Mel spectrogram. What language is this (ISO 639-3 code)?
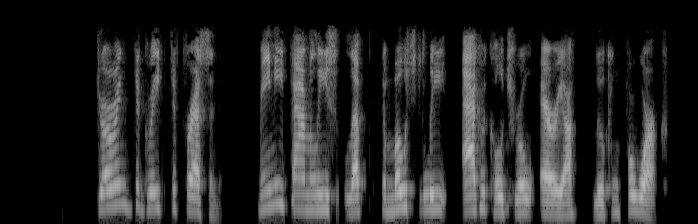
eng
